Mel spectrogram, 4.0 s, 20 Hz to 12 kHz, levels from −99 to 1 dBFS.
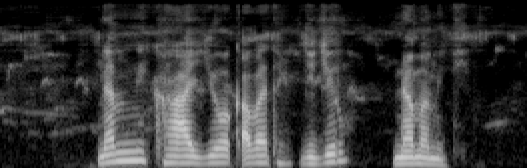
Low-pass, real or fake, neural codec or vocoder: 10.8 kHz; fake; codec, 44.1 kHz, 7.8 kbps, DAC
